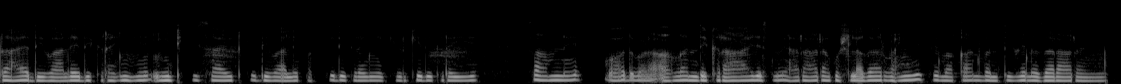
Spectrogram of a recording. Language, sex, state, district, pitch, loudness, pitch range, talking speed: Hindi, female, Uttar Pradesh, Budaun, 185 Hz, -32 LUFS, 175-190 Hz, 220 wpm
